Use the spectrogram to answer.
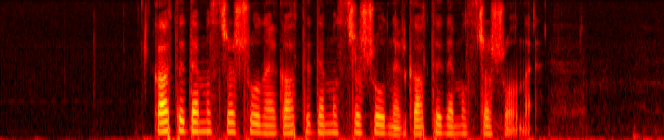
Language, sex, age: Norwegian, female, 50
